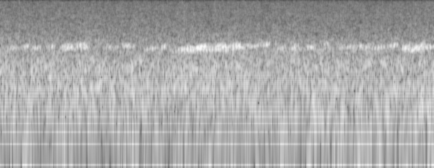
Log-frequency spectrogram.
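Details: Beside a forest river among mossy trees, frogs keep up a continuous run of quick pulsed trills at one fairly high pitch, strongest mid-clip, while the river roars steadily underneath.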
